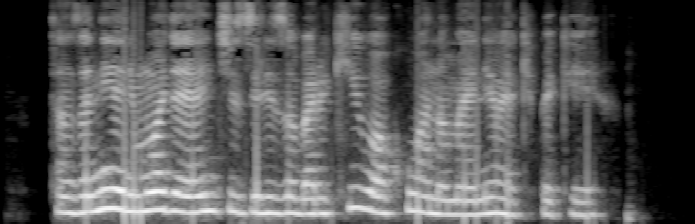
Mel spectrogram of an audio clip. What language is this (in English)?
Swahili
